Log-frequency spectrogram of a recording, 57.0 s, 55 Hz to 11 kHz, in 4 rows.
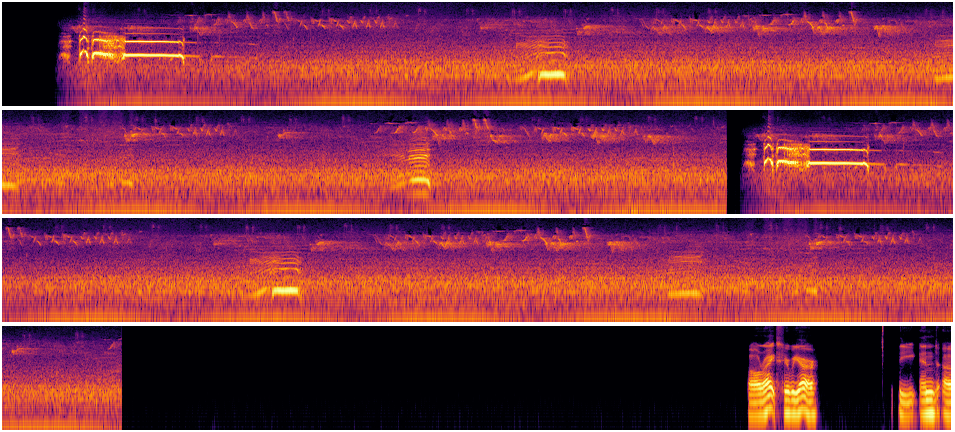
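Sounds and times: rooster crowing: 0.8 - 3.8, 25.4 - 28.4
small birds chirping: 2.7 - 25.8, 27.2 - 44.6
cattle mooing: 7.7 - 8.6, 14.0 - 14.6, 20.1 - 20.8, 32.2 - 33.1, 38.5 - 39.2.

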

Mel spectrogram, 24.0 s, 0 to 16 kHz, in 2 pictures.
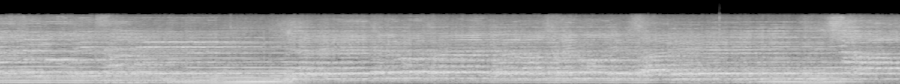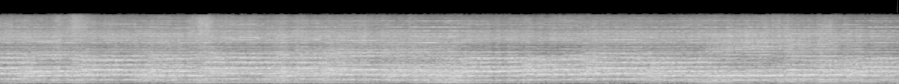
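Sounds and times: choir singing slow chant: 0.0 - 23.9.

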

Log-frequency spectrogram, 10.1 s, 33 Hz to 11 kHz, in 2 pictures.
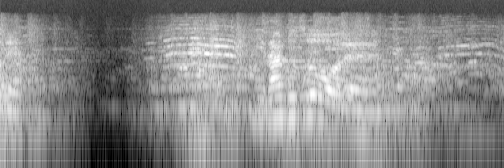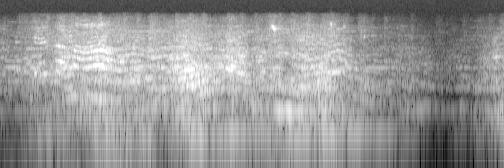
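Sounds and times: young children talking and calling: 1.4 - 2.5, 4.0 - 9.0.

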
